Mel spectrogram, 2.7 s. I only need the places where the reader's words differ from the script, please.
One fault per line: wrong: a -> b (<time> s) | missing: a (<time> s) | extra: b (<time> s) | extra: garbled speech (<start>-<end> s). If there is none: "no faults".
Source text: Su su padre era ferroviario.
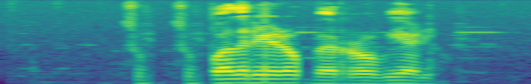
no faults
